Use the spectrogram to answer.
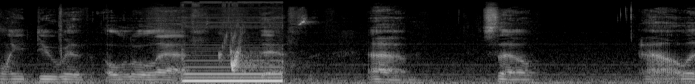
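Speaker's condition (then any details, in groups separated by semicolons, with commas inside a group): Friedreich's ataxia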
